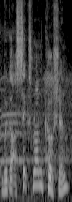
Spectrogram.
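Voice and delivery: ordinary talk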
